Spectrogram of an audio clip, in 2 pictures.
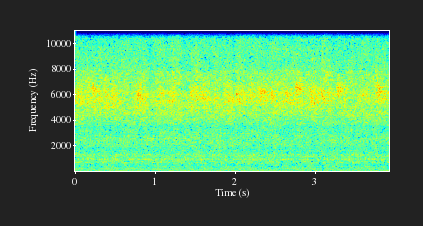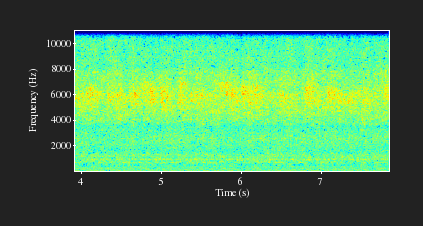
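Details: Sick Seconds 1.0 copper Camaro drag car, first fire-up after being freshened up and reassembled: loud, dense, even roar held steady, no knocks, misses or rattles; normal running.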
